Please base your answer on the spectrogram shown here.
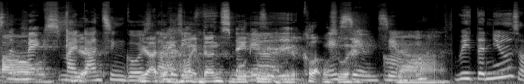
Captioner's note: continuous chatter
